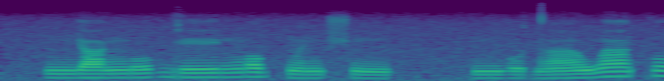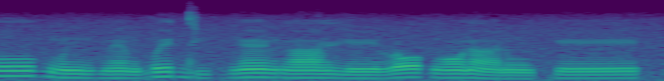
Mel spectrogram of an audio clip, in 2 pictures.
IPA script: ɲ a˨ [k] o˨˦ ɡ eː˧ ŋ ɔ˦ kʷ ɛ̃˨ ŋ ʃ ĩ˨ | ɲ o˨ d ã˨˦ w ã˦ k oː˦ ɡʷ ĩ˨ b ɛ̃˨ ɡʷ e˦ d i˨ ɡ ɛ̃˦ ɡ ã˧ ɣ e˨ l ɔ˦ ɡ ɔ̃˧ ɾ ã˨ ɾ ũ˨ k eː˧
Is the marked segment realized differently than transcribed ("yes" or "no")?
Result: yes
